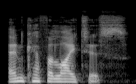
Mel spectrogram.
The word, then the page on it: encephalitis: British English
